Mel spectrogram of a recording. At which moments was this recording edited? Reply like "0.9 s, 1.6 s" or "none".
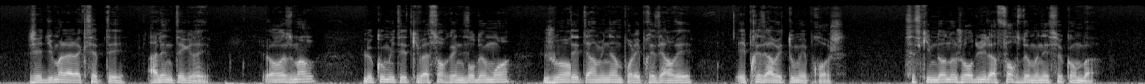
4.1 s, 4.7 s, 5.7 s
